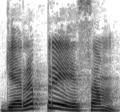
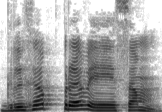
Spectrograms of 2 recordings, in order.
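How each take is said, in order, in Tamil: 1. சொல் சுருக்கப்பட்டுள்ளது, சில அசைகள் விடப்பட்டுள்ளன. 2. சொல் ஒவ்வொரு அசையுடனும் சொல்லப்பட்டுள்ளது.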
